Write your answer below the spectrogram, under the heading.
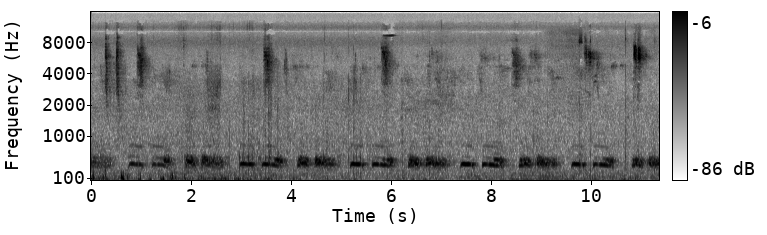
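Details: Oriental turtle dove heard on 13 April 2024 repeating its deep, husky four-part coo. Two clipped low notes are followed by two drawn-out, buzzier notes, cycled about every two seconds. Distant small birds chirp faintly in the background.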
